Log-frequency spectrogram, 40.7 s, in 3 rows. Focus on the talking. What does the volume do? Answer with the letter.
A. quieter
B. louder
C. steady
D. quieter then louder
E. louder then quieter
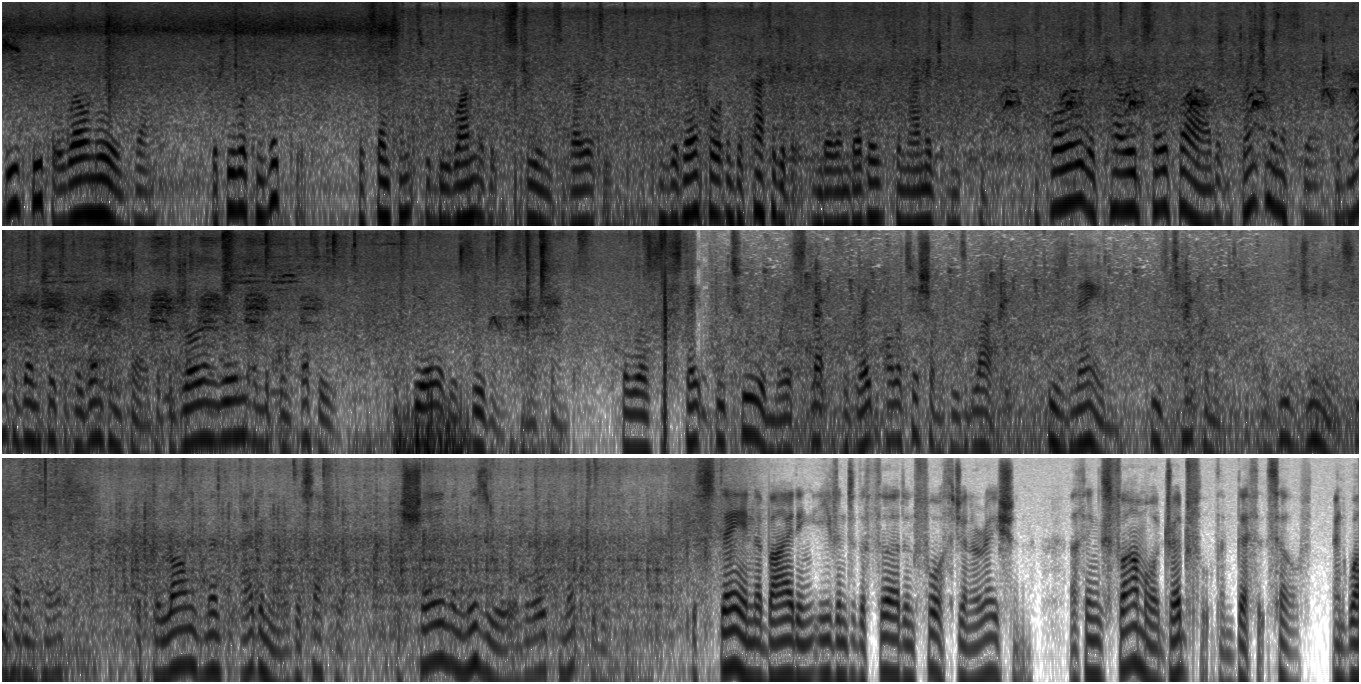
A.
